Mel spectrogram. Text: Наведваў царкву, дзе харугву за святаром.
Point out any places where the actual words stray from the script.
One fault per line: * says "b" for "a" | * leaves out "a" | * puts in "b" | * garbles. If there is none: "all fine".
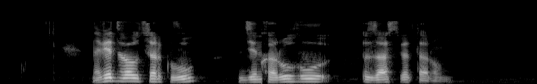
all fine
